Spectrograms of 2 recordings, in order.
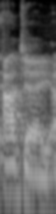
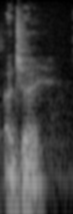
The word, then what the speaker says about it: Ajay: Or is it AJ? I never quite. Um, the English, yeah, the English pronunciation, I suppose, is AJ, kind of growing up in, in, in London, but uh, Indian pronunciation is Ajay.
